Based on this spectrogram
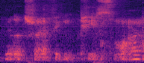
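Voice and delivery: whispered aside to herself. Real, not acted. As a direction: breathe it out under your breath. Aside while eating, stuffed.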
